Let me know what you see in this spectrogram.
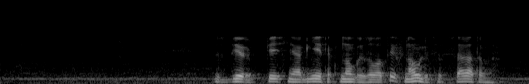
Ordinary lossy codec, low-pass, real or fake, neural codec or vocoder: none; 3.6 kHz; fake; codec, 16 kHz in and 24 kHz out, 2.2 kbps, FireRedTTS-2 codec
